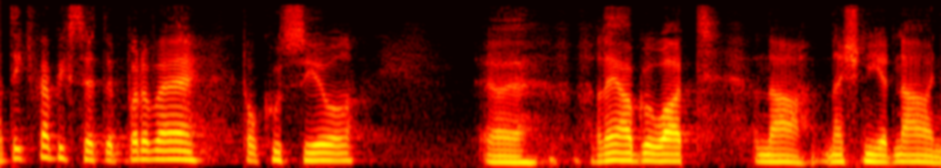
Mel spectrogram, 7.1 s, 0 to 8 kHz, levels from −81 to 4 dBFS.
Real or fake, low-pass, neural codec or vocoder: fake; 7.2 kHz; codec, 16 kHz, 0.5 kbps, X-Codec, HuBERT features, trained on LibriSpeech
